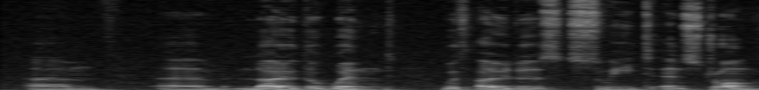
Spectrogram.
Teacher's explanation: the sibilant or the sibilance, the repetition of the S in song, sweet and strong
